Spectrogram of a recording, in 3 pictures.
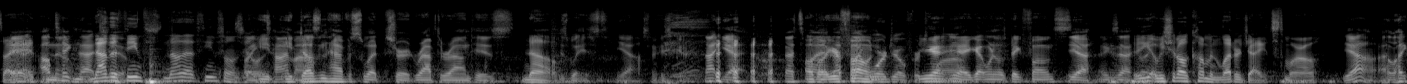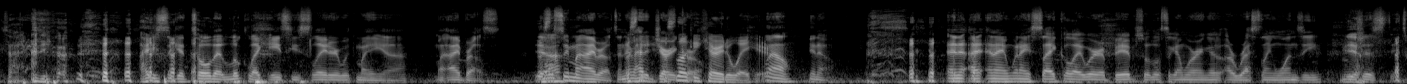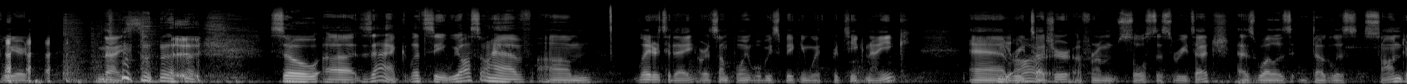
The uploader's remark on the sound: We’re recording live from the PDN PhotoPlus Expo in New York where we were able to swindle some of the biggest names in photography to sit in our makeshift cafeteria recording studio.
